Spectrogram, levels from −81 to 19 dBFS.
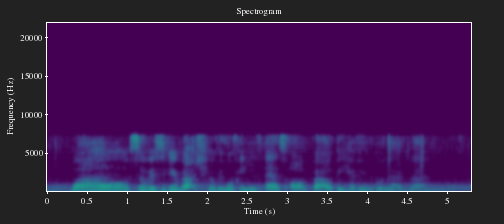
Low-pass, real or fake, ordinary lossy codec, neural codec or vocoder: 7.2 kHz; fake; none; codec, 24 kHz, 3.1 kbps, DualCodec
